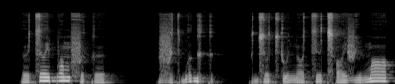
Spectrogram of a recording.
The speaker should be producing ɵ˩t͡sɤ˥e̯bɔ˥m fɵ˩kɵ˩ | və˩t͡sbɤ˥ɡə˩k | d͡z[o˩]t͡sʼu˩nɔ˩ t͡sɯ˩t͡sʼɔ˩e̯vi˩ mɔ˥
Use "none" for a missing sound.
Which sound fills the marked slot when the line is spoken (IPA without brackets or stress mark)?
o˩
